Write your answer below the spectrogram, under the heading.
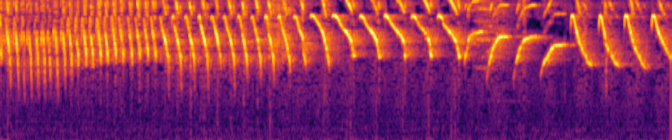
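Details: Canary song meant to prompt other canaries to sing: an unbroken rapid trill of high notes that slows into repeated downward-sweeping whistles, sung continuously and loudly.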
